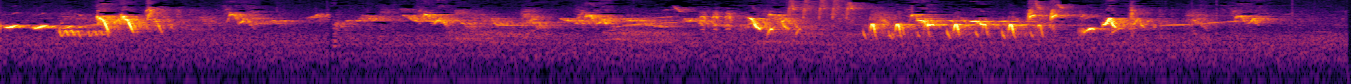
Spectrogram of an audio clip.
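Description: A common nightingale sings a fast, varied string of high whistles, chirps and rapid rattling note bursts, with no other sounds heard.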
